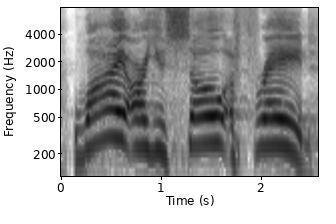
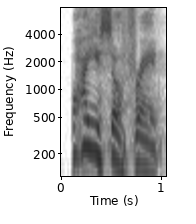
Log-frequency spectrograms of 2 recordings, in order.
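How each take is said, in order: First: Slow, drawn-out, leaning on why; slow searching question. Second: Much softer, lower, gentle echo of the question; soft repeat. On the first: Jesus questioning frightened disciples, slow and drawn out. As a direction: ask it slowly and deliberately. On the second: Jesus repeating his question to disciples, soft and low. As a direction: ask it again quietly and tenderly. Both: Acted.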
